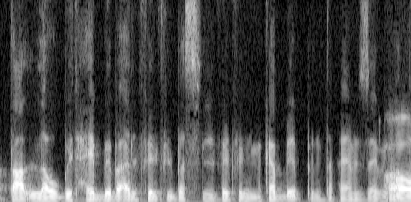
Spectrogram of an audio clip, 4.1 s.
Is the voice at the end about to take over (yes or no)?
yes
